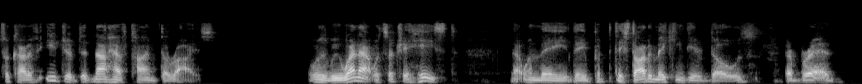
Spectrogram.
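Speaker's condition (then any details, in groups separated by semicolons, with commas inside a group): No condition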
